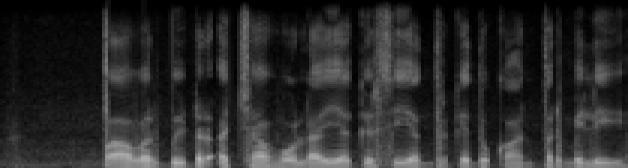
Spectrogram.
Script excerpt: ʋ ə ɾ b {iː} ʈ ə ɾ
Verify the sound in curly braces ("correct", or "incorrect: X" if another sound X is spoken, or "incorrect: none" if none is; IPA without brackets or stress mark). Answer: correct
